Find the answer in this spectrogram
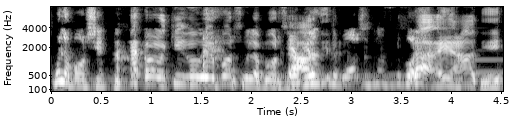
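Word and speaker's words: Porsche: شركه بورشا عالميه الكويت بورش ولا بورشه بورش ولا بورش عا لا هي عادي هي بس يعني تنطق النطق الصحيح له هو بورشه لكن احنا متعودين بورش وحتى الامريكان يقولون ابور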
